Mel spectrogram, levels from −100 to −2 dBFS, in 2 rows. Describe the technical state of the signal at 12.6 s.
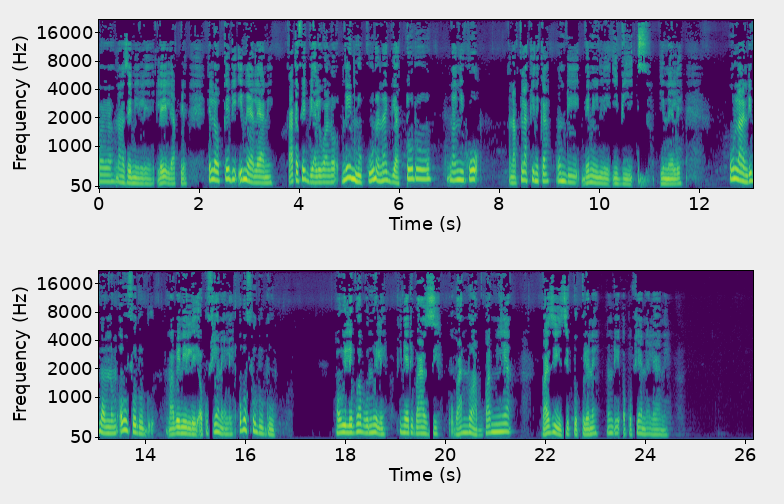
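At 12.6 s the speech is still carrying the damage that runs through the whole clip, likely MP3 compression starved of bits, which fits a rate near 48 kbps. The encoder cuts the treble and lets weak frequency lines flicker between frames, so the sound turns watery and swirly, with chirpy s sounds and softened attacks.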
